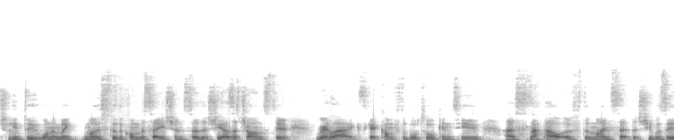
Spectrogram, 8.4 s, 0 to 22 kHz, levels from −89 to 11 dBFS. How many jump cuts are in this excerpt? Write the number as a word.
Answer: one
